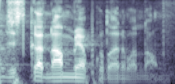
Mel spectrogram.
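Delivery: ordinary delivery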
